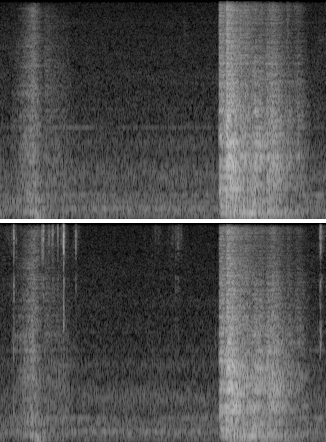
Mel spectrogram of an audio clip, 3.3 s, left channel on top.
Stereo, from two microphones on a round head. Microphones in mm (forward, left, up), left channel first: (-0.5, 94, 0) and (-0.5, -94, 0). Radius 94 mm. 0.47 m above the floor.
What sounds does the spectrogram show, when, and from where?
0.1 s a whoosh: 5° left (ahead or behind), 1.7 m
2.2 s an explosion: 25° left (ahead or behind), 0.6 m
